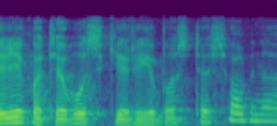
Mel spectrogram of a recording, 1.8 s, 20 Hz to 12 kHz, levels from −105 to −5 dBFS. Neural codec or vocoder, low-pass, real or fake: codec, 16 kHz, 16 kbps, FunCodec, trained on LibriTTS, 50 frames a second; 7.2 kHz; fake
